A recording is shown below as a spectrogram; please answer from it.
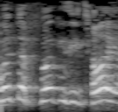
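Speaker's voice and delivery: high, laughing what-the-fuck; incredulous through giggles; laughing disbelief. Retold or imitated. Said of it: "I was like".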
